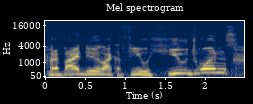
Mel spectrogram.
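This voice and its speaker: In a fairly high, sing-song voice at a measured pace, a middle-aged man streams live while driving his car, sniffling and congested. He reads viewers' chat and rambles through answers in casual conversation, against a noisy background.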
